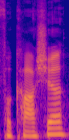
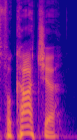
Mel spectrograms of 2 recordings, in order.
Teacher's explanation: in common kind of English, especially American English parlance, we would call it focaccia with this like soft SH · Shown in: first take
